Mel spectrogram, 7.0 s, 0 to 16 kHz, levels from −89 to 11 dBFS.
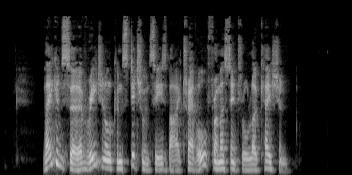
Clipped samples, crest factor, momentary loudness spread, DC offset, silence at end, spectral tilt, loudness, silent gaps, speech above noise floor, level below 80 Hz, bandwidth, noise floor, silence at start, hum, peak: under 0.1%; 18 dB; 7 LU; under 0.1%; 1.3 s; -4.5 dB/octave; -18 LUFS; none; 36 dB; -62 dBFS; 11.5 kHz; -54 dBFS; 0.85 s; none; -2 dBFS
